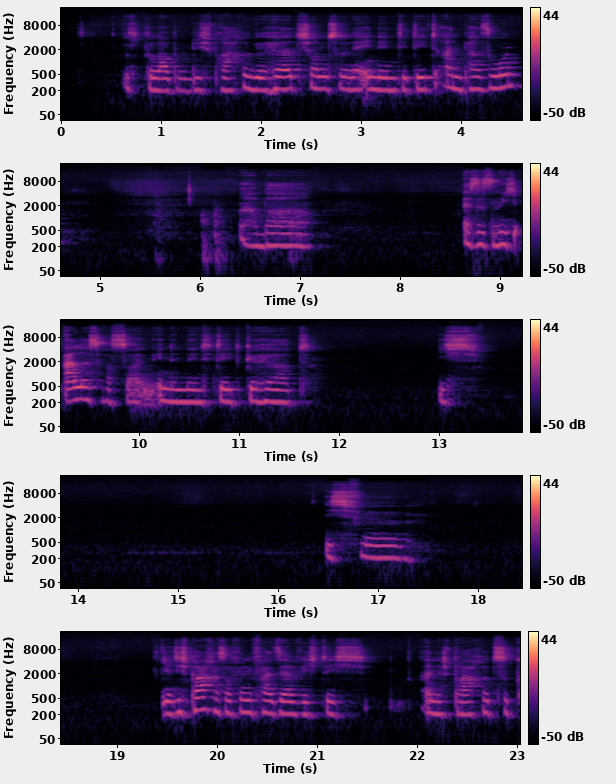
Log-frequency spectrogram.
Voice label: portogiesisch brasilien

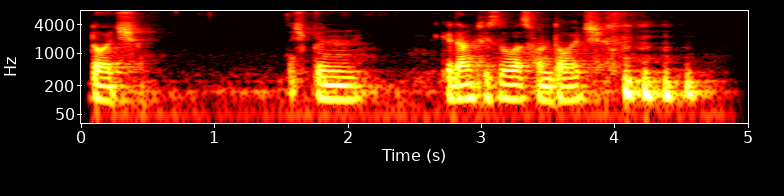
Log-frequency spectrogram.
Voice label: kroatisch

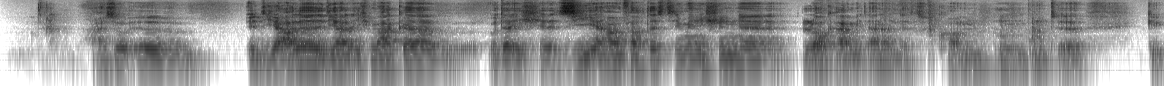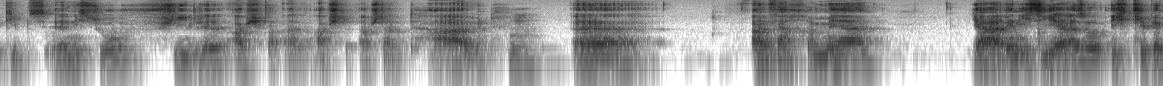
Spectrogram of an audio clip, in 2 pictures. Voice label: arabisch syrien

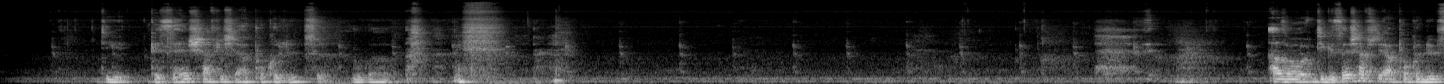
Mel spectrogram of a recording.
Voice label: us englisch

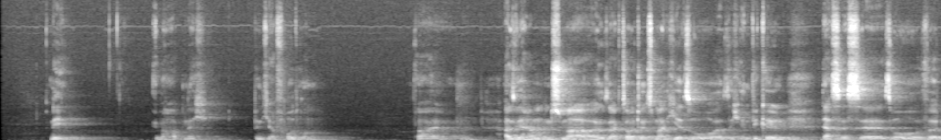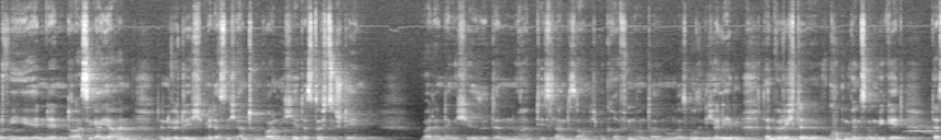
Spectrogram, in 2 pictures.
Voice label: deutsch

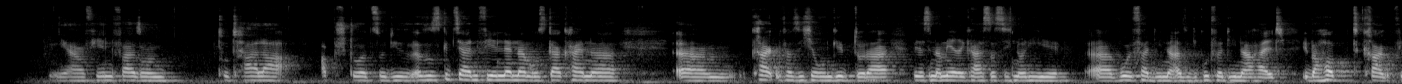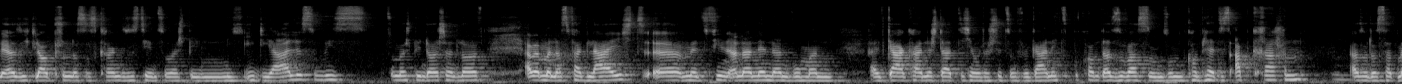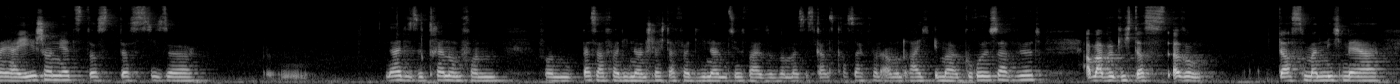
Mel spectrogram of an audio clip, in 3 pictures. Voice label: finnisch schwedisch finnland

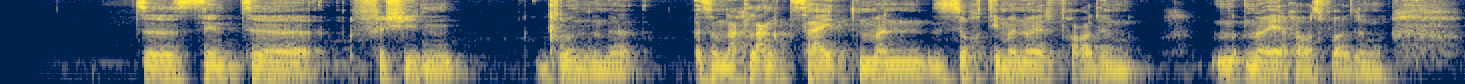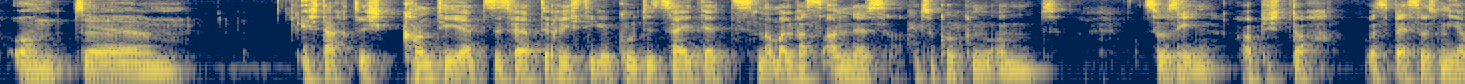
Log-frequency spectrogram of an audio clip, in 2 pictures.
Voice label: portugiesisch mosambik

